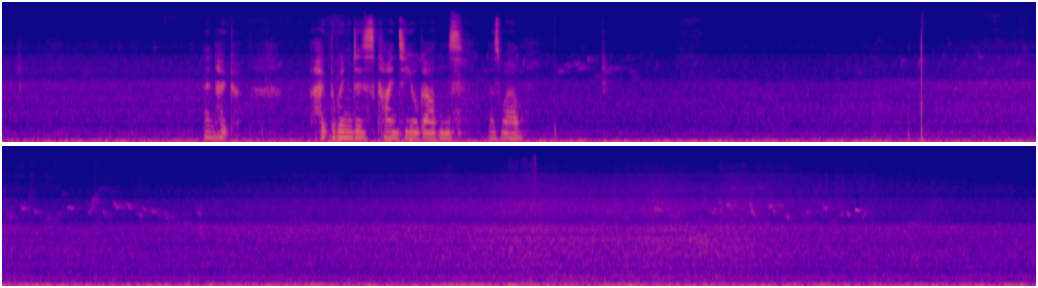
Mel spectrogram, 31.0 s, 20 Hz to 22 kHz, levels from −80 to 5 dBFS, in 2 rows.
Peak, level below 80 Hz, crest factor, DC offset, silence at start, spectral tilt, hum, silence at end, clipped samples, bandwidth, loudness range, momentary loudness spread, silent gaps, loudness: -8 dBFS; -42 dBFS; 30 dB; under 0.1%; 0 s; -3.5 dB/octave; none; 0 s; under 0.1%; 16 kHz; 13 LU; 15 LU; none; -38 LUFS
